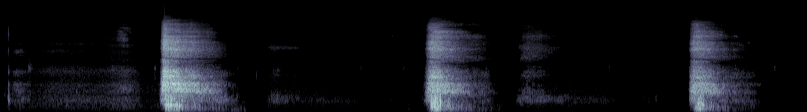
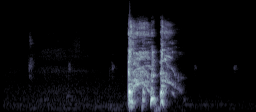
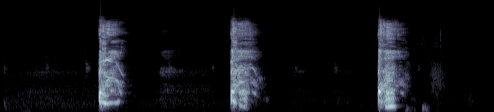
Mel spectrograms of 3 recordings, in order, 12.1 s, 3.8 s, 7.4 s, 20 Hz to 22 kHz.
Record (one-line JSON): {"exhalation_length": "12.1 s", "exhalation_amplitude": 29729, "exhalation_signal_mean_std_ratio": 0.26, "cough_length": "3.8 s", "cough_amplitude": 32768, "cough_signal_mean_std_ratio": 0.25, "three_cough_length": "7.4 s", "three_cough_amplitude": 32724, "three_cough_signal_mean_std_ratio": 0.25, "survey_phase": "beta (2021-08-13 to 2022-03-07)", "age": "18-44", "gender": "Female", "wearing_mask": "No", "symptom_none": true, "smoker_status": "Never smoked", "respiratory_condition_asthma": false, "respiratory_condition_other": false, "recruitment_source": "REACT", "submission_delay": "4 days", "covid_test_result": "Negative", "covid_test_method": "RT-qPCR", "influenza_a_test_result": "Negative", "influenza_b_test_result": "Negative"}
